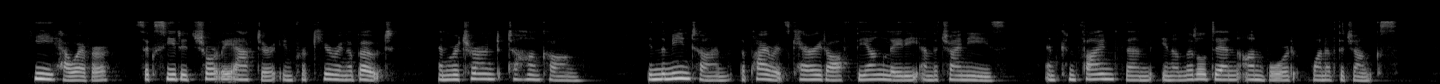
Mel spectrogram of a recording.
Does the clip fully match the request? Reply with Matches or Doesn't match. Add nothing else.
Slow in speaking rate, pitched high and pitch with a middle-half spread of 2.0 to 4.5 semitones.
Doesn't match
